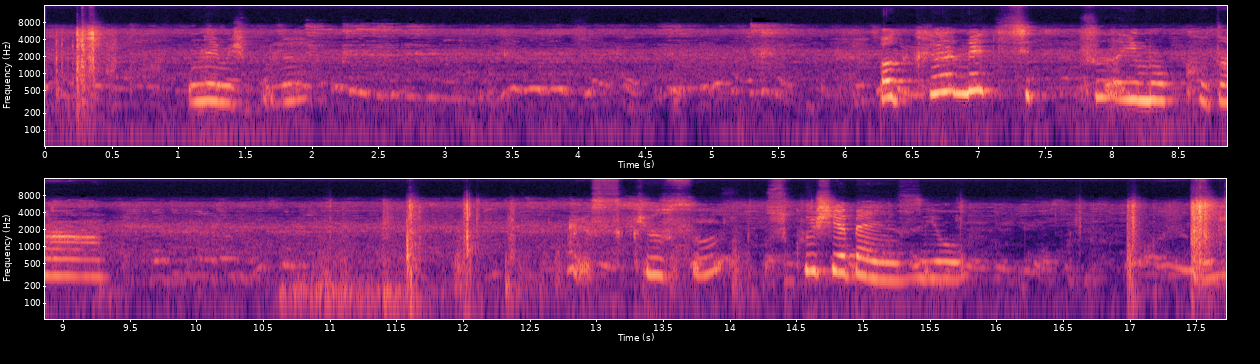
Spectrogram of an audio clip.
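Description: A young girl talks close by, softly and chattily.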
